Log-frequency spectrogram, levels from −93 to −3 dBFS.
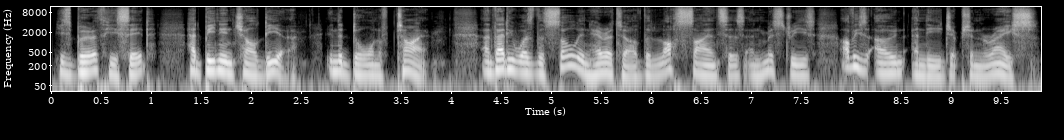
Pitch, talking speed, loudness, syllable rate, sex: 115 Hz, 200 wpm, -20 LUFS, 4.9 syllables/s, male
